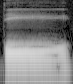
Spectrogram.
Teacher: In the second part, the O with the N will be silent. You can pronounce the N sound with the K-A like this.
